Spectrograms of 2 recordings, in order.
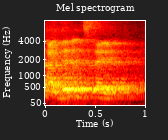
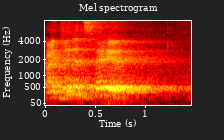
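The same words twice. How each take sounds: First: Said in the usual way. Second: "I didn't say it" slow, with "say" higher and falling; slow stressed quote. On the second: Shown as a demonstration. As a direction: drag out "I didn't say it", hitting "say". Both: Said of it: "doesn't mean that I".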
